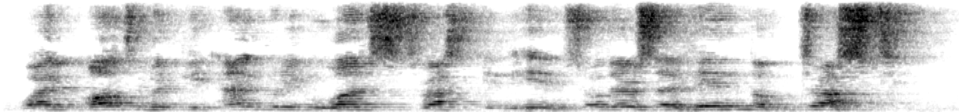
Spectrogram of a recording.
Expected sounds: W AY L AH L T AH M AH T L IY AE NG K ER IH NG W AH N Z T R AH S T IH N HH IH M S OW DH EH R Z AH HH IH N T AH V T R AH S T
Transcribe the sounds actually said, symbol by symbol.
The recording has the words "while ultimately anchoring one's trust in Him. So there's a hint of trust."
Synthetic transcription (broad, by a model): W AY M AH L T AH M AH T L IY AE NG K ER IH NG W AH N S T R AH S T IH N HH IH M S OW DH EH R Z AH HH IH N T AH V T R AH S T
